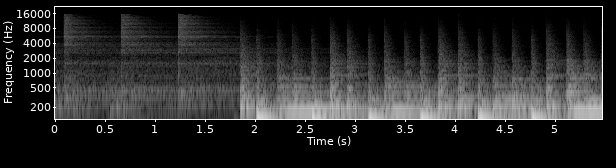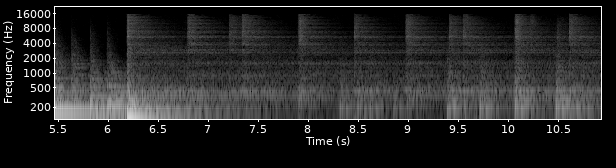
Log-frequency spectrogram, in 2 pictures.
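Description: Jazz drum kit played with sticks. Cymbal strokes keep time for about two seconds, then comes a loud phrase of fast strokes around the snare and toms over bass drum hits about twice a second, ending on a last bass drum hit about six seconds in. The cymbal time then picks up again.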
